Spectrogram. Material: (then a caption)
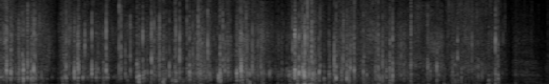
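Kraft paper. Gloved fingertips press, fold and crinkle a hand-sized yellow kraft-paper padded, bubble-lined mailer with contents inside, resting on a wooden desk. Dense, bright crinkling and crackling runs throughout, with a louder burst of crunching near the middle. The sound then eases and fades away at the end.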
